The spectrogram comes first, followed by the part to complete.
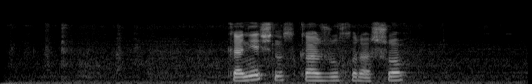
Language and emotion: Russian, neutral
